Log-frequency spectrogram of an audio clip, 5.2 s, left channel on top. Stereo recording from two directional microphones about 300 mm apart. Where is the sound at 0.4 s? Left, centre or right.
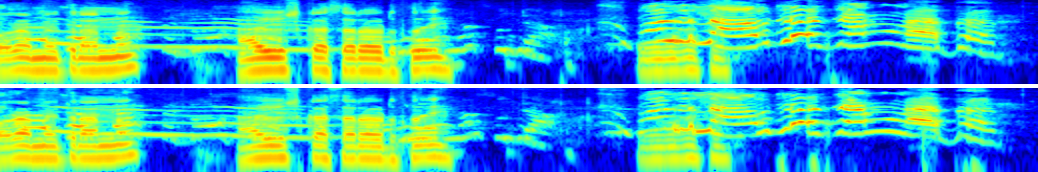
Centre.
